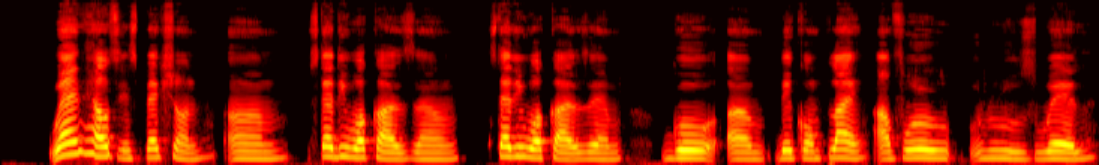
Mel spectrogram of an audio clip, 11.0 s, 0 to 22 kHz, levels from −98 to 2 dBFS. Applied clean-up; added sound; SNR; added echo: neural mask model Resemble Enhance denoiser.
